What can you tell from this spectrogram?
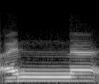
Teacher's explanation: anna nun yang bertanda sabdu wajibul gunnah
